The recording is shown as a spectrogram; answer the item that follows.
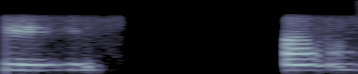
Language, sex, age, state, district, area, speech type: Odia, female, 45-60, Odisha, Gajapati, rural, conversation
